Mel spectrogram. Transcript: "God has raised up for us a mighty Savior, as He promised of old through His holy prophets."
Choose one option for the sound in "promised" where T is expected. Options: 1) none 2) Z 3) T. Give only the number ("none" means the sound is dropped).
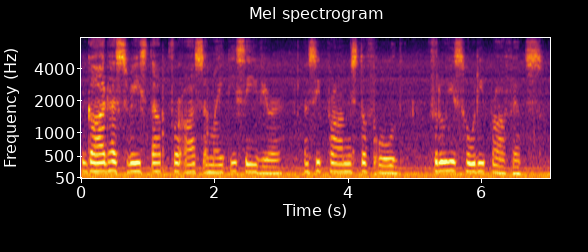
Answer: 3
